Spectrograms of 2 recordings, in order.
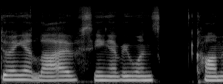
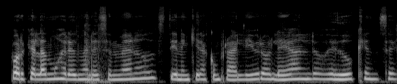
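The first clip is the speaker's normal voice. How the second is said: natural Colombian Spanish accent. Asked to say the book title in Spanish, Colombian accent. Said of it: "She has like this Colombian accent".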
